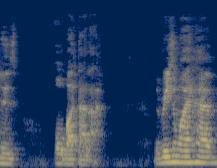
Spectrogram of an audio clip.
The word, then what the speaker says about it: Obatala: a W, is because a lot of times how something is spelled and how something is spoken can be two different things. So when you say the word Obatala, and you say it quickly enough, if someone say, hey, who's your crown? Oh, my crown's Obatala. But when you say it like fast and nonchalant, maybe your lips don't close completely to say the ba in Obatala. So you say Obatala.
